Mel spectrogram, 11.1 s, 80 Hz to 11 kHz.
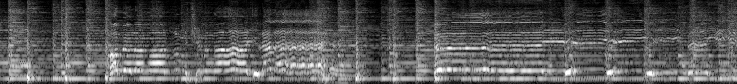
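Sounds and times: plucked strings: 0:00.0 - 0:11.0
person singing: 0:01.6 - 0:05.5, 0:06.4 - 0:11.0.

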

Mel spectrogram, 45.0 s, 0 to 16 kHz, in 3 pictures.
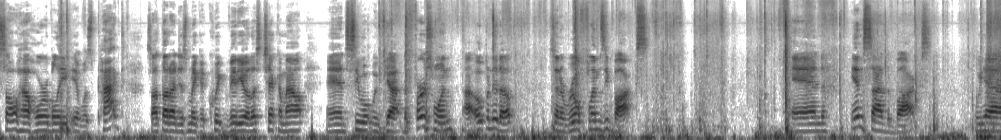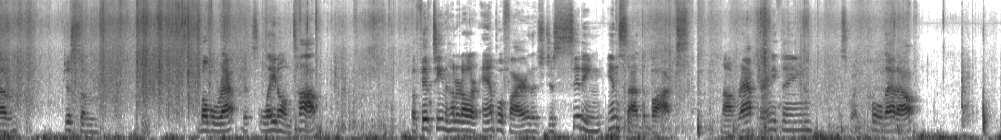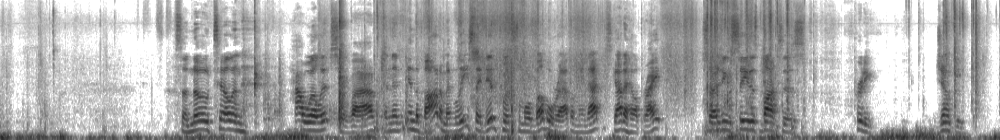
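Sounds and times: cardboard scraping and rustling: 0:05.6 - 0:21.5, 0:24.2 - 0:28.8, 0:34.7 - 0:42.2.

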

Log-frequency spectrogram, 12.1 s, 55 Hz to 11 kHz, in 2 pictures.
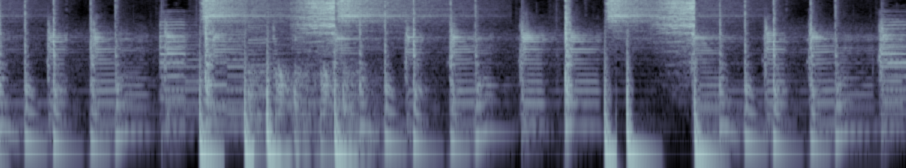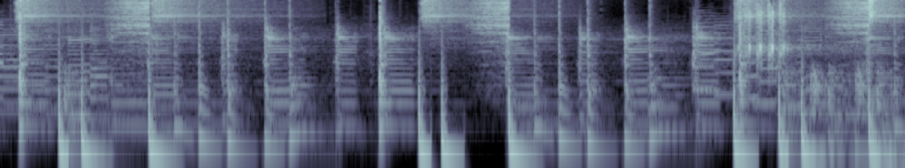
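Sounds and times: background music with drum beat: 0:00.0 - 0:12.0.

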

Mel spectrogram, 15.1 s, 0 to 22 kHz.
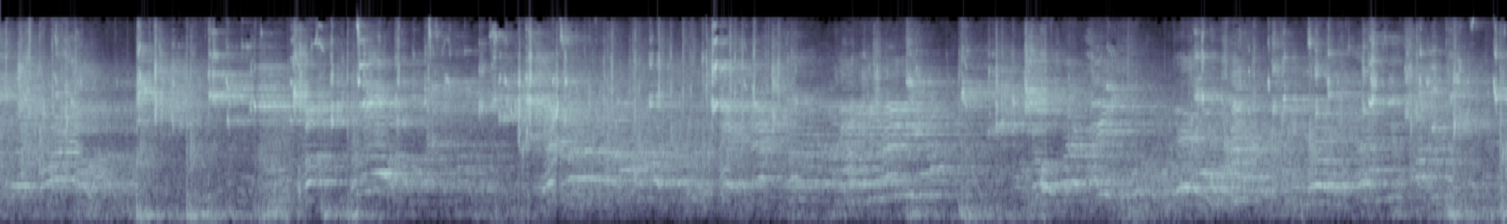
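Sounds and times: reverberant gym background: 0:00.0 - 0:06.6
basketball bouncing: 0:01.4 - 0:03.6
sneakers squeaking on court: 0:01.4 - 0:05.8, 0:09.0 - 0:15.0.

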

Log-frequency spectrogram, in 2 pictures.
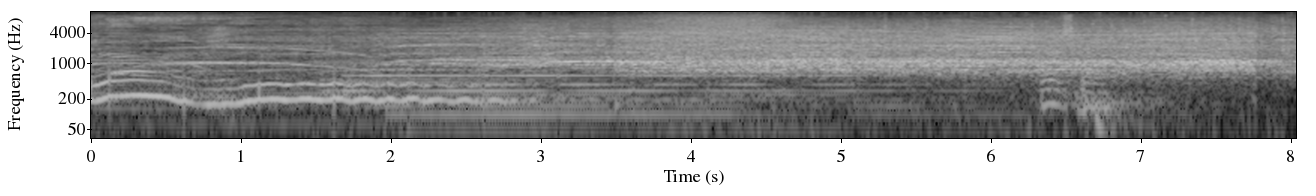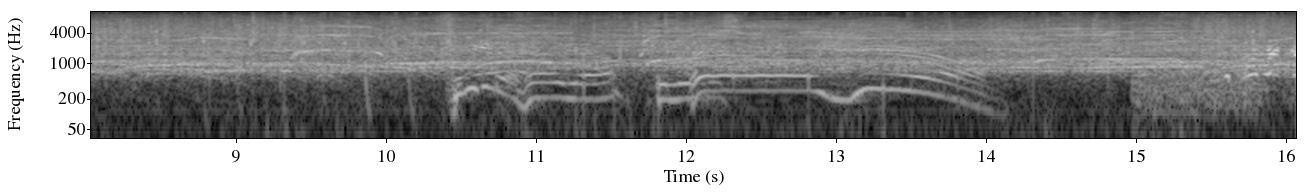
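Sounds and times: audience whooping and cheering: 0:00.0 - 0:16.0
rock band playing: 0:02.4 - 0:07.8.

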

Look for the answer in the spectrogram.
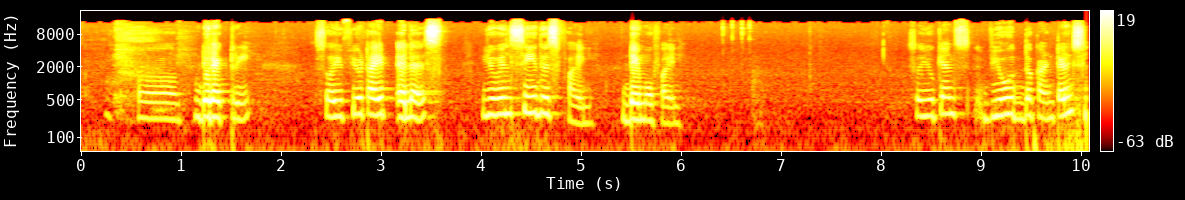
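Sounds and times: computer mouse clicks: 0:06.4 - 0:08.2.

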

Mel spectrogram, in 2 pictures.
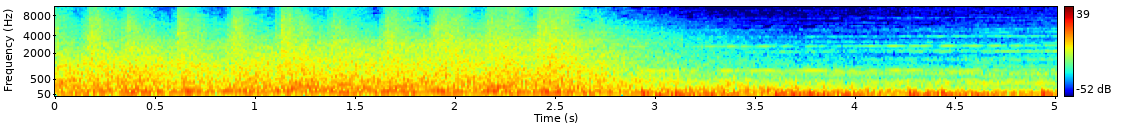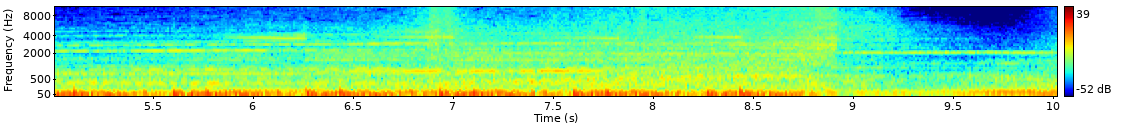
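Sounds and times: deep rumbling drone: 0:02.5 - 0:10.0.

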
